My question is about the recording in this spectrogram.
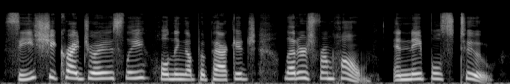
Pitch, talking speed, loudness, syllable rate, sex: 250 Hz, 165 wpm, -17 LUFS, 4.6 syllables/s, female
